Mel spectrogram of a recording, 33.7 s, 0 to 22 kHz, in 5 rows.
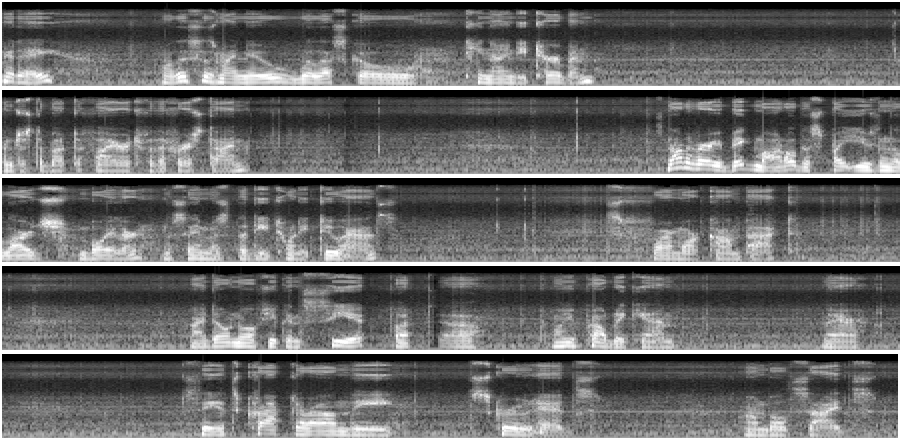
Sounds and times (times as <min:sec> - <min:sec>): Speech: 0:00.0 - 0:00.6, 0:01.2 - 0:04.6, 0:06.7 - 0:08.6, 0:11.6 - 0:16.5, 0:18.0 - 0:19.5, 0:21.6 - 0:25.3, 0:26.3 - 0:26.8, 0:28.3 - 0:31.5, 0:32.5 - 0:33.6.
